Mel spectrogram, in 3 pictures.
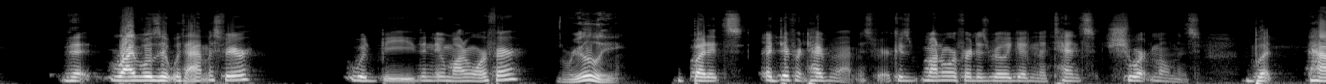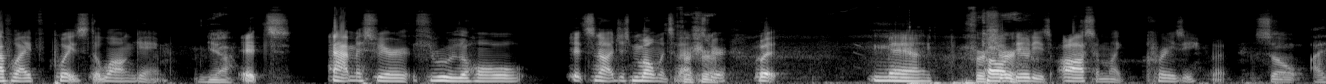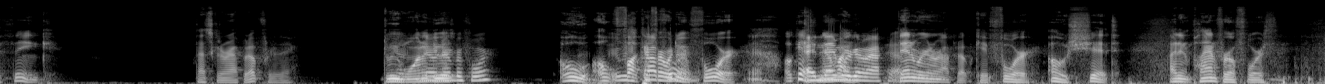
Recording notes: Sorry for the choppy audio we are working out the kinks of being back in Studio!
